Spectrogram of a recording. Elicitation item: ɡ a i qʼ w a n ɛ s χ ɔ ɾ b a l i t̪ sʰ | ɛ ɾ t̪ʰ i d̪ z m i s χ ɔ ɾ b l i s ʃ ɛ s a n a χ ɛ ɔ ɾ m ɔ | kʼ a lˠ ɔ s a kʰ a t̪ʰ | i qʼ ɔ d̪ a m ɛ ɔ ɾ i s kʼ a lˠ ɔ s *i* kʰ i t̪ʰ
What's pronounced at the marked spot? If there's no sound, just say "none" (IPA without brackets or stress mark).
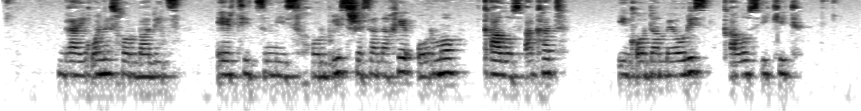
i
